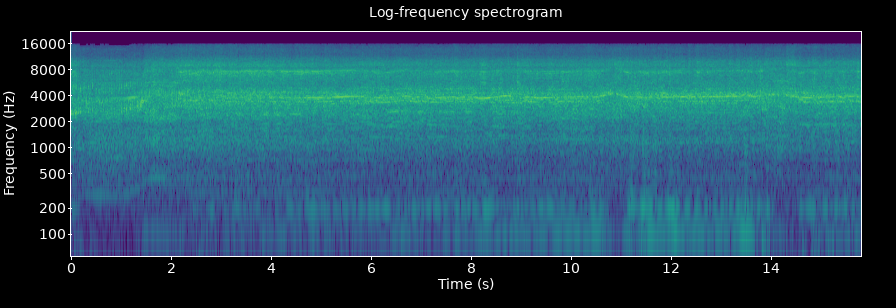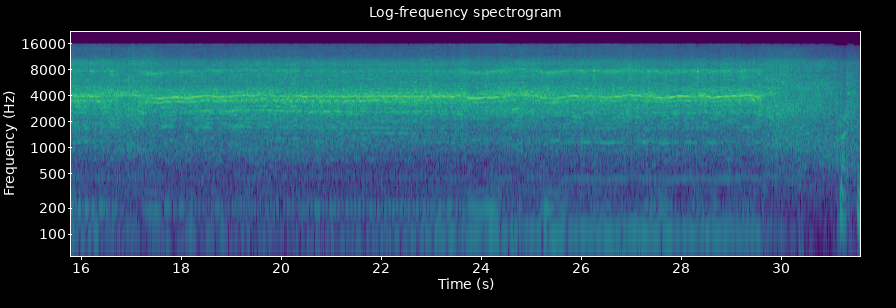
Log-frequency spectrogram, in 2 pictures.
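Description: Electric angle grinder running steadily with a high whine, its abrasive disc grinding body filler and paint off the steel of a car's inner wheel arch and chassis rail, throwing sparks. It winds down at the very end.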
